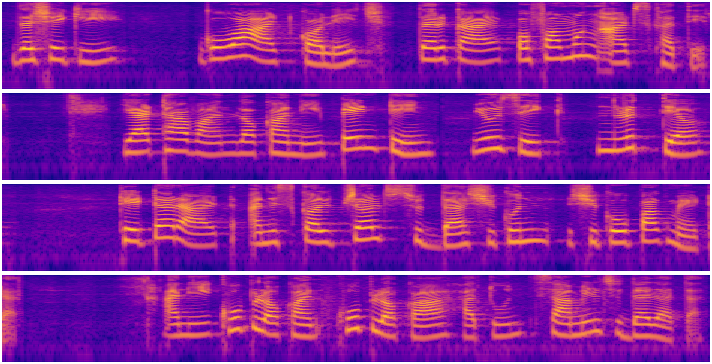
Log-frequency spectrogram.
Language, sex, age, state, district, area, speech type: Goan Konkani, female, 18-30, Goa, Pernem, rural, spontaneous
